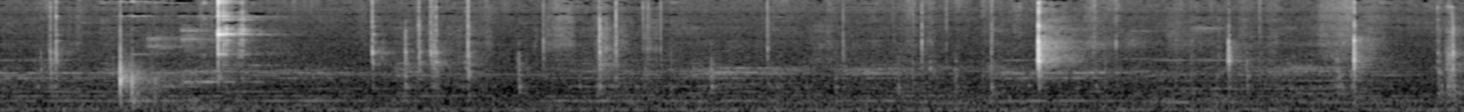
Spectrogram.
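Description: Metal clicks and clinks as hex keys turn and tap in two screws through a scooter's metal folding latch, a handful of scattered sharp clicks, the loudest about six and a half seconds in.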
